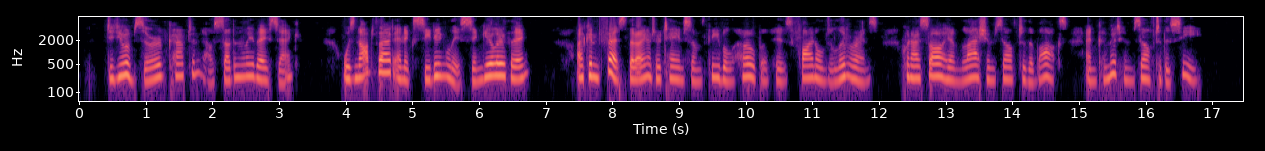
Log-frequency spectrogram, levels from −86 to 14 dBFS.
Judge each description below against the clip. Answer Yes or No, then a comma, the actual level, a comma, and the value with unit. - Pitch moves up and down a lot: No, average, 3.8 semitones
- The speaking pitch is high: Yes, high, 220 Hz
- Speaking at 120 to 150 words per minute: Yes, average, 145 wpm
